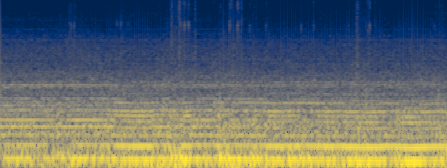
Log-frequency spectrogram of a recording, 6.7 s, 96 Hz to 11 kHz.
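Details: 2004 Buick Rendezvous driving with a loud, heavy, steady low rumble and droning hum in the cabin; the noise only goes away when the wheel is turned left.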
